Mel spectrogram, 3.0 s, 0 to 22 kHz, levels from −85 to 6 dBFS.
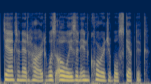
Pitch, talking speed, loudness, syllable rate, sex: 190 Hz, 160 wpm, -17 LUFS, 5.2 syllables/s, female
